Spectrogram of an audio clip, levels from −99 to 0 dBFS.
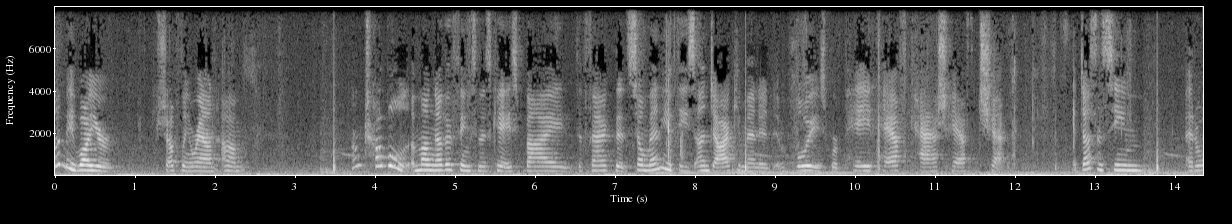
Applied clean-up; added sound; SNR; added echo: none; Crowd / Fireworks; 16 dB; none.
